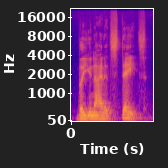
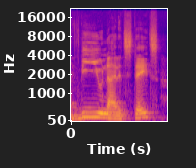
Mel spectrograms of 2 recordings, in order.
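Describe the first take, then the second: First: The article has a short 'uh' vowel. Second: The article has a long 'ee' vowel. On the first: The speaker calls it right. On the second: The speaker calls it wrong.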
